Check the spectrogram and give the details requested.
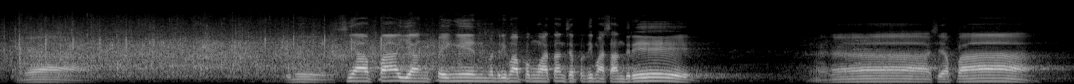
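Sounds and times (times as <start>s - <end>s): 
audience clapping: 0.0s - 5.6s
speech: 0.3s - 0.7s, 2.8s - 7.1s, 9.3s - 10.4s.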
